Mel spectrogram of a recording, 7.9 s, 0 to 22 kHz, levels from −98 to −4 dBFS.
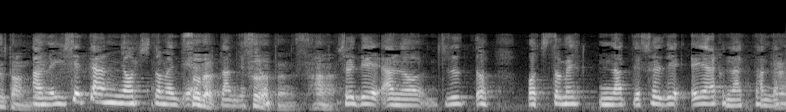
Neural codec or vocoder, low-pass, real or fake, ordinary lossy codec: none; 7.2 kHz; real; none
